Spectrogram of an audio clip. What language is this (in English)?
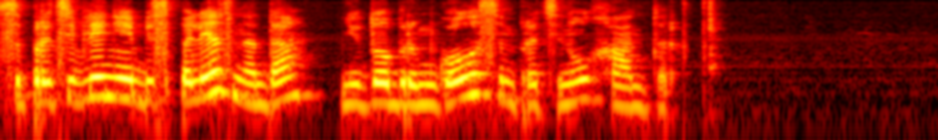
Russian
